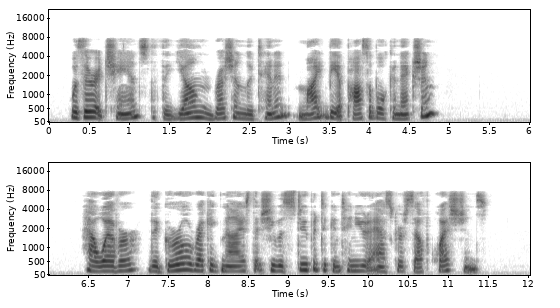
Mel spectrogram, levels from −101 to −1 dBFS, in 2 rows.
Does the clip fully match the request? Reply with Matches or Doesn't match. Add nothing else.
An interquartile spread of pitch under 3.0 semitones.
Doesn't match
